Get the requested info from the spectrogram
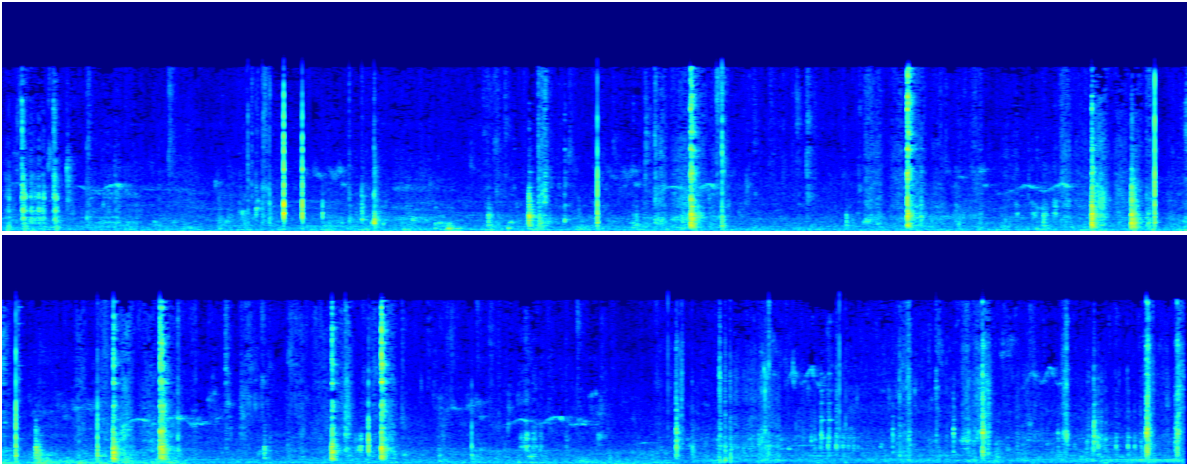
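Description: Small eggplants being sliced on a boti's fixed curved blade, the pieces dropped into a plastic tub of water: irregular sharp clicks and taps of cutting and handling. Faint bird chirps a few times in the background.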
